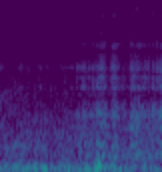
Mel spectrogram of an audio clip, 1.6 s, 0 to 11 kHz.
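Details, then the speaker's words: Rlaarlo HY6 RC crawler coasting downhill with throttle held steady: an uneven, stuttering low whir as the motor catches and releases, i.e. cogging; cause unclear, the ESC is also suspected of being underpowered. "But it does have really good low down control. I mean, it should Oh, yeah. You hear that? Yeah. That's the motor catching up the drive yet."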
